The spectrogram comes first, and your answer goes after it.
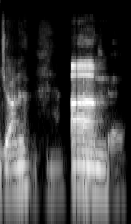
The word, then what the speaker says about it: Jonnu: tight end, Jonnu Smith, I think is how you would pronounce his first name, Jonnu.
